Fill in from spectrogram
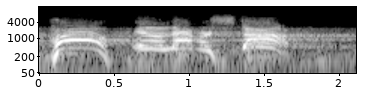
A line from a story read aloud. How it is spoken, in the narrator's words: the petrified young Indian cried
